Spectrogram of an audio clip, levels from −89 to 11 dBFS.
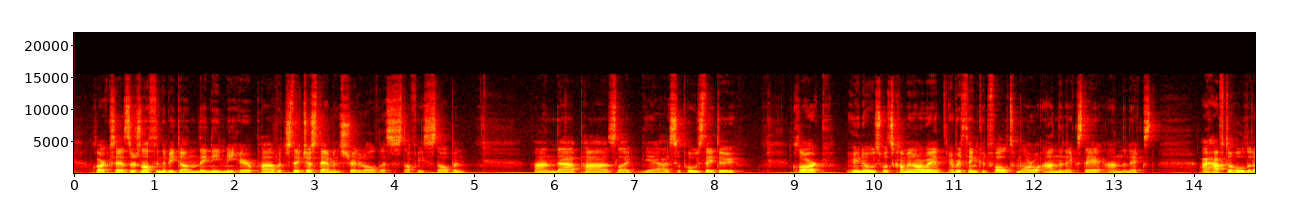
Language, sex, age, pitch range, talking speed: English, male, 20-39, 105-115 Hz, 215 wpm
